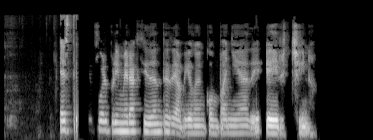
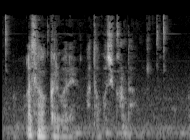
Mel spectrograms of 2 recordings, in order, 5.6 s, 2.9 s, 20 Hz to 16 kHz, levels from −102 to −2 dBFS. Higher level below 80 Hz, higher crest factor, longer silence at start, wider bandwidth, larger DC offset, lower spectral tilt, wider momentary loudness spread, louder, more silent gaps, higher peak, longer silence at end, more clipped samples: second, -68 dBFS vs -48 dBFS; about the same, 20 dB vs 24 dB; first, 0.9 s vs 0.05 s; about the same, 11.5 kHz vs 11.5 kHz; neither; first, -5 dB/octave vs -3 dB/octave; second, 13 LU vs 19 LU; first, -23 LUFS vs -30 LUFS; neither; first, -2 dBFS vs -10 dBFS; first, 0.9 s vs 0 s; neither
